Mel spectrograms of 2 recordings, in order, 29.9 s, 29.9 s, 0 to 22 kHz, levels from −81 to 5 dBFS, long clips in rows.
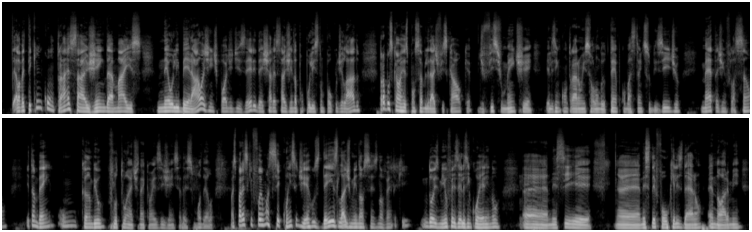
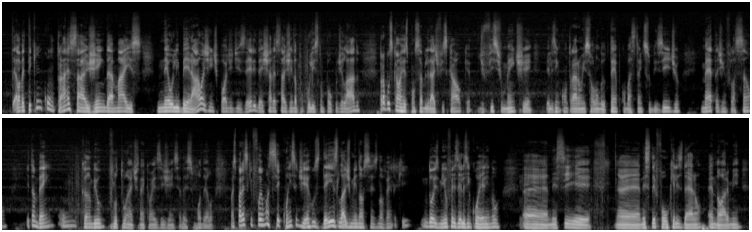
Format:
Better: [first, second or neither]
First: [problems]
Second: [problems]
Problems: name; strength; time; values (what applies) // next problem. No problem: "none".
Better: first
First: none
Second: hiss; faint; throughout; 30 dB below the speech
